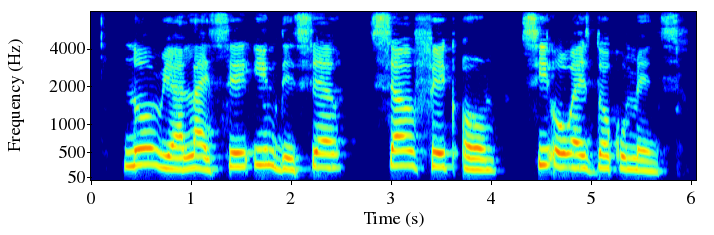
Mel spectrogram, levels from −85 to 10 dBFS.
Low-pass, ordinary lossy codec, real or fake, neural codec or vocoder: none; none; fake; codec, 16 kHz, 8 kbps, FreqCodec, larger model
